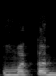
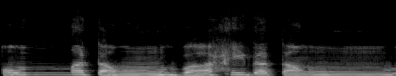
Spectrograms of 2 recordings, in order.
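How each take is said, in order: First: उम्मतन said quickly with a plain final n; wrong उम्मतन, no nasal hold at the end; unmerged tanween. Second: उम्मतन वाहिदतन very slow, endings held as nasal hums; chant-like उम्मतन with long m and merged n; merged tanween, ghunna. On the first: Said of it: "उम्मतन नहीं पढ़ेंगे". (उम्मतन बिना इदगाम, साफ नून के साथ) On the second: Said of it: "ऐसे हो जाएगा". (उम्मतन वाहिदतन, इदगाम और लंबे गुन्ने के साथ) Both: Shown as a demonstration.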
